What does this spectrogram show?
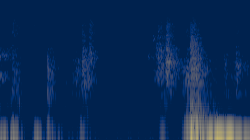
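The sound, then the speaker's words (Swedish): Knocking on a door as a visitor, a former editor, arrives: three lighter raps spaced apart, a short pause, then two heavier, louder thuds echoing. No one speaks. “Nu knackar det på dörren.”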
